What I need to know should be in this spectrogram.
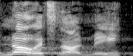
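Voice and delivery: Peter's denial said high and loud. Acted. Peter at the fire fiercely denying Jesus, loud denial. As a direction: shove the accusation away.

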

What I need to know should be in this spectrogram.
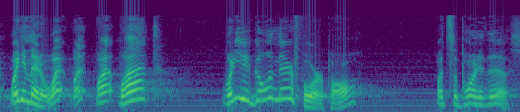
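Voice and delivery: an imagined reader thrown by Paul; baffled reader. Retold or imitated. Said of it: "you may say".

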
